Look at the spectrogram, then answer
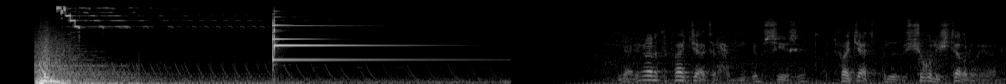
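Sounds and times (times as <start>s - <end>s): bright bell-like ding: 0.6s - 5.1s.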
